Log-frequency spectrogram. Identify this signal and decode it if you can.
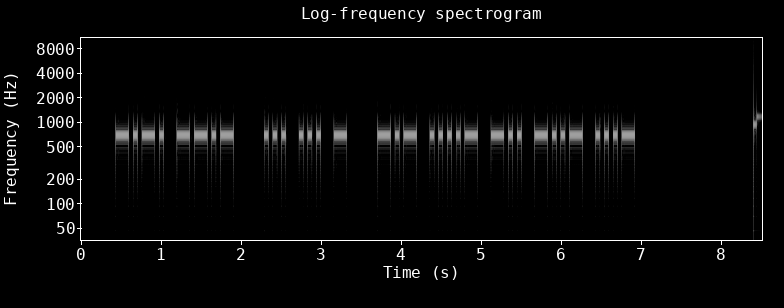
Morse code, heard as a keyed tone, about 21 wpm, 700 Hz. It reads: CQ SST K4DXV
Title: K1USN SST QSO Practice - 22wpm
